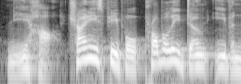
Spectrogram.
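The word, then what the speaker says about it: 你好: Now, this is two third tones in a row, but if you were to say ni hao, and then you try to say that fast, ni hao, it gets a bit awkward, okay? So, they change the first tone to a second tone, ni hao.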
